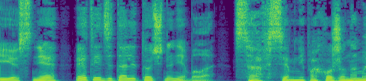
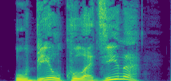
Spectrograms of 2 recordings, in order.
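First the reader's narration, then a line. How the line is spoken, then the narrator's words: Exclaiming. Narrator (Russian): воскликнула Найниф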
